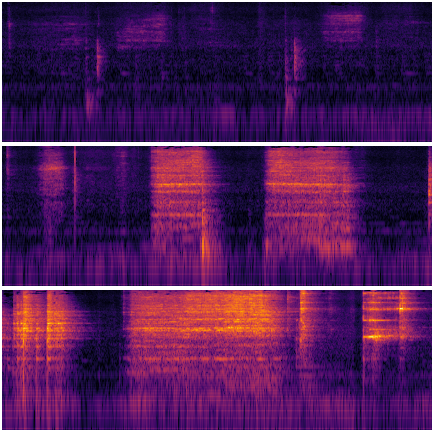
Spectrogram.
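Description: Steel jack stand scraping and dragging across a concrete floor as it is pulled out from under the car: a few faint clicks, then about five loud rasping scrapes in the second half.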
